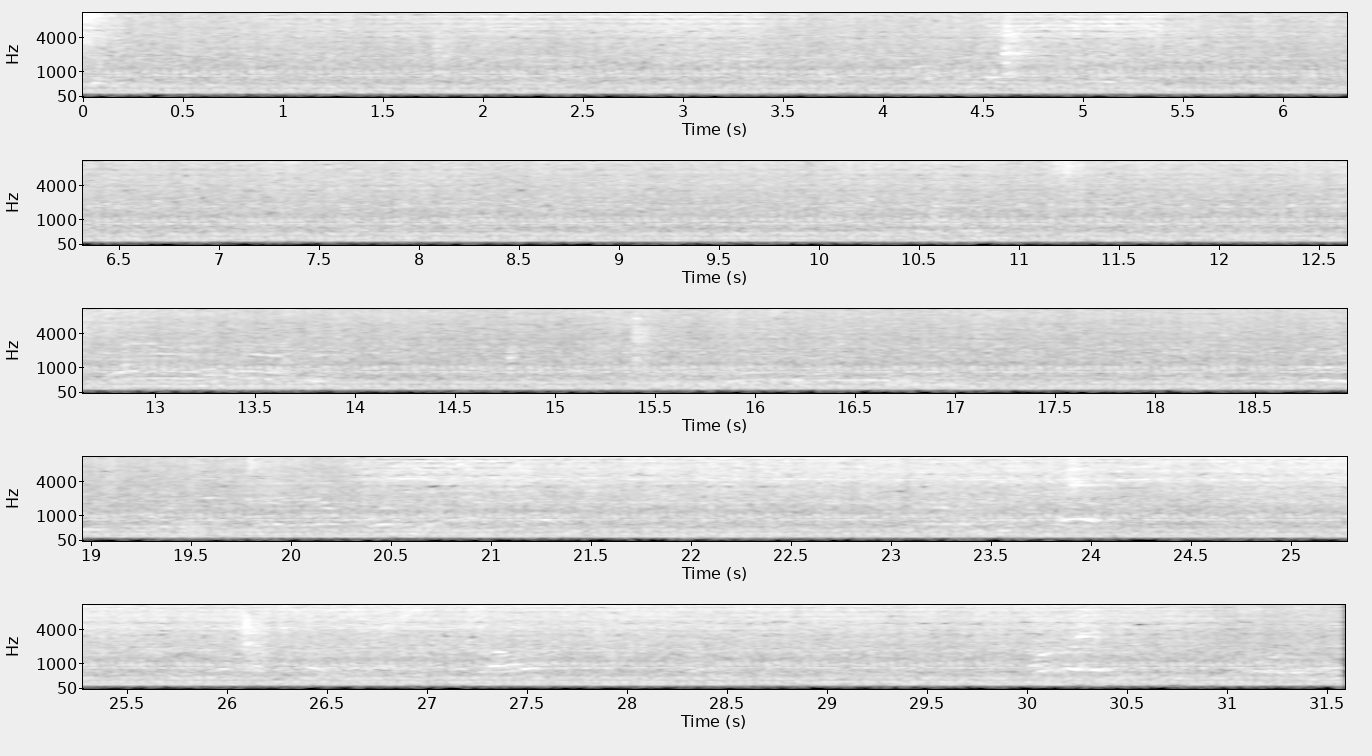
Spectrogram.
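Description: A steady mechanical hum with a hiss over it, holding level throughout, with faint voices in the background now and then.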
